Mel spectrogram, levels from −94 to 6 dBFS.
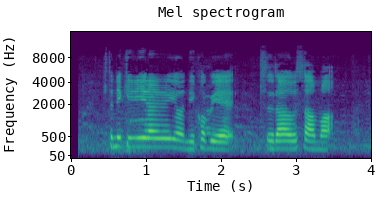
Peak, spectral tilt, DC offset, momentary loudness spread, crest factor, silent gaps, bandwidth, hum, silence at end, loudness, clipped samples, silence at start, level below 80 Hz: -6 dBFS; -4.5 dB/octave; under 0.1%; 9 LU; 18 dB; none; 9.6 kHz; none; 0.55 s; -22 LUFS; under 0.1%; 0.45 s; -80 dBFS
